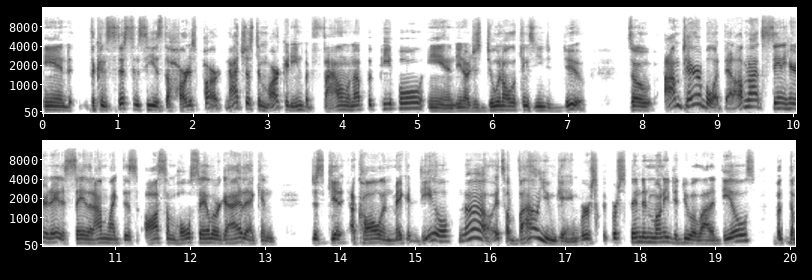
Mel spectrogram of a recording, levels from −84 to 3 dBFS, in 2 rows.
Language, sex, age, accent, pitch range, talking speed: English, male, 30-49, American, 115-155 Hz, 225 wpm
